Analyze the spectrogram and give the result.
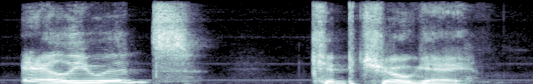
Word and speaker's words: Eliud Kipchoge: I believe it's pronounced Eliud Kipchoge.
